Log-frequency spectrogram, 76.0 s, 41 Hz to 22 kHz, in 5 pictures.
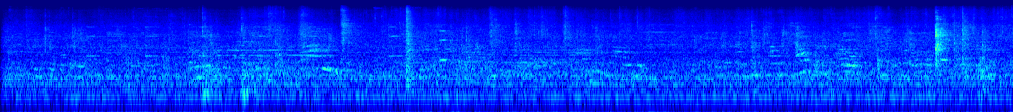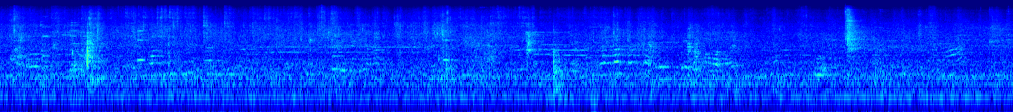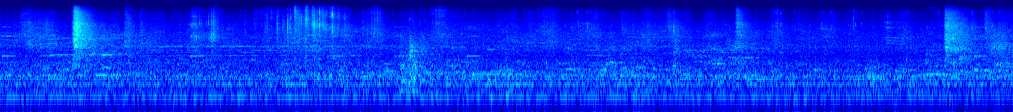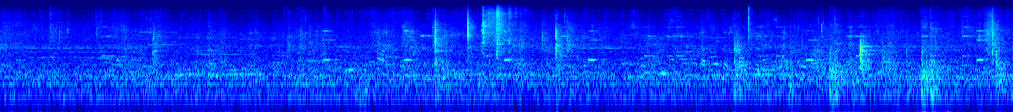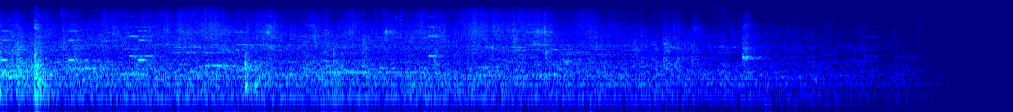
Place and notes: Ackerstraße, Mitte, Berlin, Deutschland - Ackerhalle, Ackerstraße, Berlin - supermarket ambience
Ackerhalle, Ackerstraße, Berlin - supermarket ambience. [I used an MD recorder with binaural microphones Soundman OKM II AVPOP A3]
